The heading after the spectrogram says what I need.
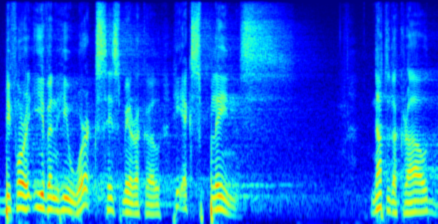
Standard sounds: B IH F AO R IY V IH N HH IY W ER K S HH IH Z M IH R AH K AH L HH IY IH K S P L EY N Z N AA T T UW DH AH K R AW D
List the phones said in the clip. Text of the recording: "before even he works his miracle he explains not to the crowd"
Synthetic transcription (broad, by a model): B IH F AO R IY V IH N HH IY W ER K S HH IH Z M IH R AH K AH L HH IY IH K S P L EY N S N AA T T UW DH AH K R AW D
